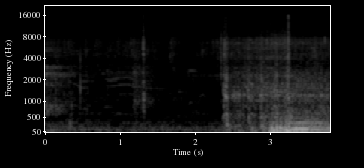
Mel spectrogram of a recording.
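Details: Peugeot 206 that had been dying suddenly, with the ECU blamed, started after an ECU service using new data while the check-engine light was on at key-on. Quiet cranking for a couple of seconds, then it fires and settles to a firm, steady run; a normal, clean start.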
